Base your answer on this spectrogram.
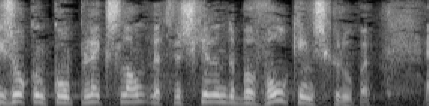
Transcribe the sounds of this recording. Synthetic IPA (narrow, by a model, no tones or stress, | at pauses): ɪsoːkənkɔmplɛkslɑntmɛtfərsxɪləndəbəvɔlˠkɪŋsχrupə̰n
